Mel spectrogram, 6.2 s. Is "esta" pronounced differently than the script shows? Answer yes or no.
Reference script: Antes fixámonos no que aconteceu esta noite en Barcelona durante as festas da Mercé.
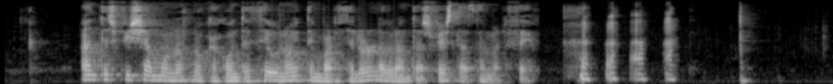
yes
